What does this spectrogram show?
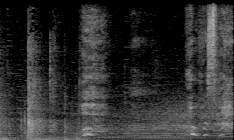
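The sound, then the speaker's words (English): A chair tips over and hits the floor with one sharp, clattering thud near the start. Brief voiced exclamations follow, with a low room hum underneath. “Pick up your chair, we'll have to try again.”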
